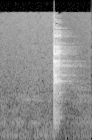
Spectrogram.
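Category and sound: household object, glasses clinking together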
